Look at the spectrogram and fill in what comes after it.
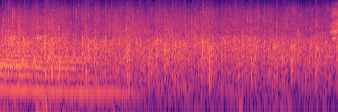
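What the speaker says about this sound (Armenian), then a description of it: "բարձր ծափարություններ" Loud, sustained audience applause fills a televised masked-singer show studio in Armenia after Mr. Penguin's song, with a fading musical tone at the start and dense clapping continuing to the end.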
